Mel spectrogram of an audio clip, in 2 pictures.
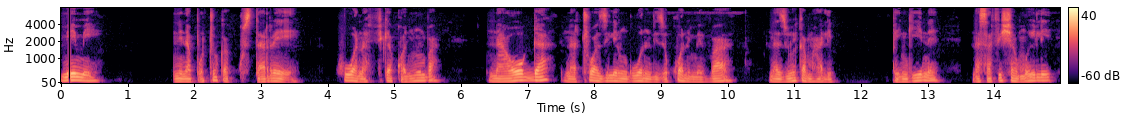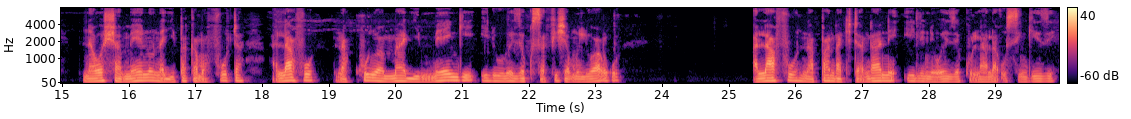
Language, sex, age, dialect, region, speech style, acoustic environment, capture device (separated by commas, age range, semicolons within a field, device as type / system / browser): Swahili, male, 25-34, Kenya - Mombasa, Kenya, happy, nature, mobile / Linux / Chrome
